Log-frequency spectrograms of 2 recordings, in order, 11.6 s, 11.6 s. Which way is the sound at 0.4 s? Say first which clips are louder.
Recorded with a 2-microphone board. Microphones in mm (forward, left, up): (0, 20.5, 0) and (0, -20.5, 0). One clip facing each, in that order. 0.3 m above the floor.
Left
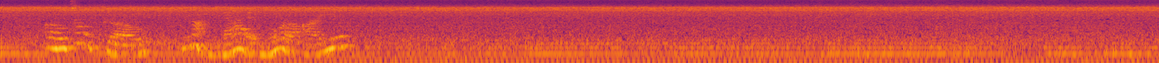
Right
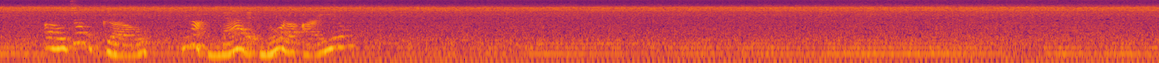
Even; 35° right (ahead or behind).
